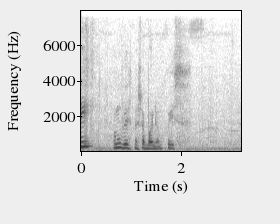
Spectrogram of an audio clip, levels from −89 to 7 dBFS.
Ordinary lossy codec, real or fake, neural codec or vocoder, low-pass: none; real; none; none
